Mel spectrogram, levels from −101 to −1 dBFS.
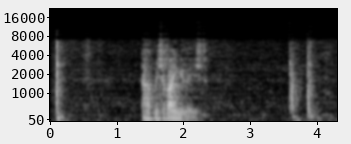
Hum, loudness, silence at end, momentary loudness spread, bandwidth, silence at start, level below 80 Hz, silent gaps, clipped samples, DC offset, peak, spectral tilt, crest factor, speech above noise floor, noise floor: none; -28 LUFS; 0.35 s; 21 LU; 7.6 kHz; 0.1 s; -58 dBFS; none; under 0.1%; under 0.1%; -4 dBFS; -4 dB/octave; 28 dB; 43 dB; -69 dBFS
